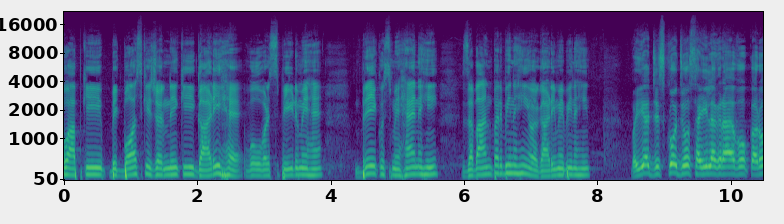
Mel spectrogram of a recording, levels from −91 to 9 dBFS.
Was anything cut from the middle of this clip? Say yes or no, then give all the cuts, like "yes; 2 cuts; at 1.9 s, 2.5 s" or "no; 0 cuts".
yes; 1 cut; at 8.0 s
